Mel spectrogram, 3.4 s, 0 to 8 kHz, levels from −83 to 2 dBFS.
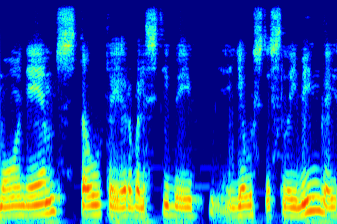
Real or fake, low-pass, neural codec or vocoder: real; 7.2 kHz; none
